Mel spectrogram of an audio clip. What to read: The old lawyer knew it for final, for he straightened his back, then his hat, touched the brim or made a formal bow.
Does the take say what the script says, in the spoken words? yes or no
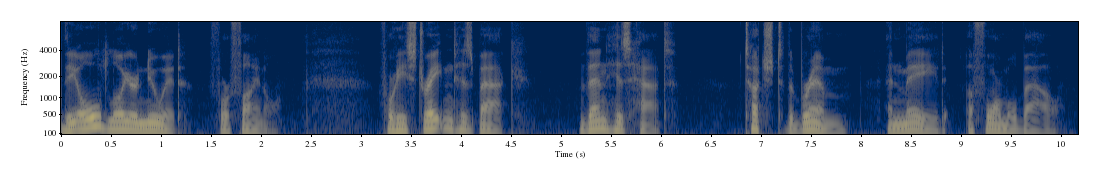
no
